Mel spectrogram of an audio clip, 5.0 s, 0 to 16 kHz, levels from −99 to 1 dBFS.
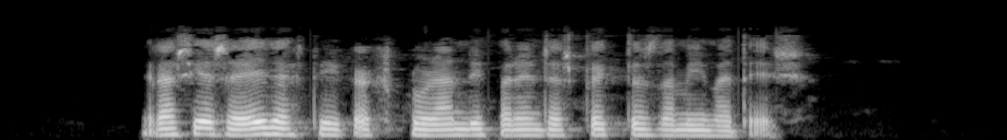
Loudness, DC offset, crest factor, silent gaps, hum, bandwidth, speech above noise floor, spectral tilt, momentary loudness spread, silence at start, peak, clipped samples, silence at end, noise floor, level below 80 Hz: -18 LUFS; under 0.1%; 18 dB; none; none; 6.4 kHz; over 72 dB; -8.5 dB/octave; 12 LU; 0.7 s; -2 dBFS; under 0.1%; 1.05 s; under -90 dBFS; -60 dBFS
